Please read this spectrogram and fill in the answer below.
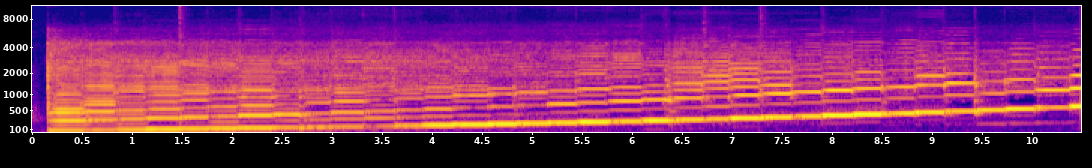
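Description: Yamaha YCL-631 E-flat alto clarinet, a grenadilla-wood instrument, played as a chromatic scale. It starts on its lowest note, the low E-flat, and climbs steadily one semitone at a time, each note short and evenly spaced.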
